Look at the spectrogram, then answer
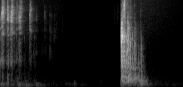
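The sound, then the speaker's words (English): Dice rolled for movement in a game clatter briefly across a hard surface, a light rattle followed a second later by a louder, sharper tumble. Clear, with no voices. “Everybody roll for move.”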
